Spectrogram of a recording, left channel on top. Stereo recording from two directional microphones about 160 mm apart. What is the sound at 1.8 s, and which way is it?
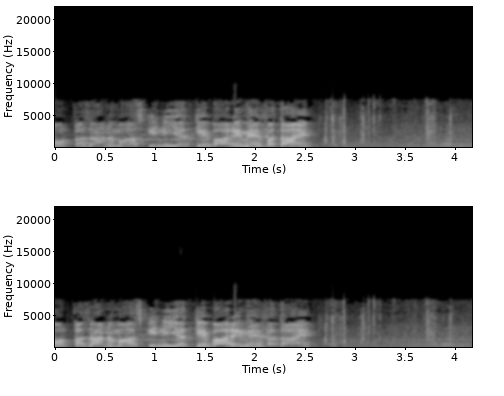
Speech, 15° left (ahead or behind).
